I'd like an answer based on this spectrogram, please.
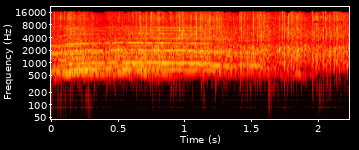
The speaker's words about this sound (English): So if you guys would please put your hands together and do a big Crossing welcome for my friend and our preacher this weekend, Mr. Tyler McKenzie.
